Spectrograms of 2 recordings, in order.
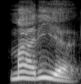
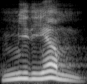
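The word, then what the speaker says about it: מרים: menos sofreram mudanças foram maria que na verdade é miriam com m mundo no final rei davi que na verdade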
